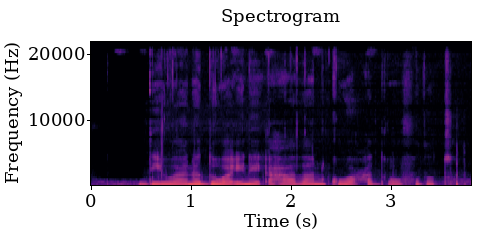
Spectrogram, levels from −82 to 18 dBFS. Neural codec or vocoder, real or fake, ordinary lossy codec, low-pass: none; real; none; none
